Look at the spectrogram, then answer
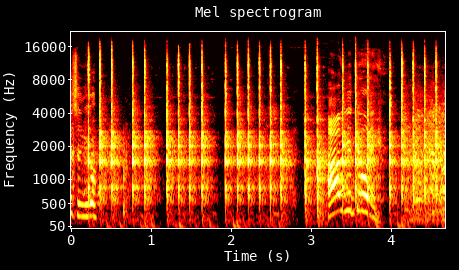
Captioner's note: chopping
